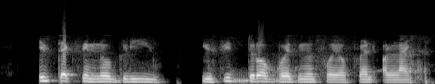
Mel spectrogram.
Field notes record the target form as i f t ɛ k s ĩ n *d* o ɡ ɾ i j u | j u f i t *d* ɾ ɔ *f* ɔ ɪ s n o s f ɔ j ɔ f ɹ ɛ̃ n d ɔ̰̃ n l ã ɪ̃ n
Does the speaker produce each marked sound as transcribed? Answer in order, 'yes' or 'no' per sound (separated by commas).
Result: no, yes, no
